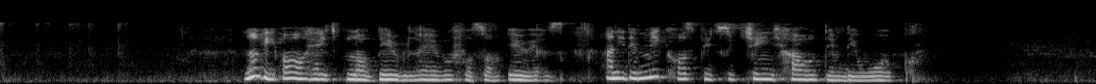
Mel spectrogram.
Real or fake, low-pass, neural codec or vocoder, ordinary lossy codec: fake; 7.2 kHz; vocoder, 22.05 kHz, 80 mel bands, HiFi-GAN; AAC, 32 kbps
